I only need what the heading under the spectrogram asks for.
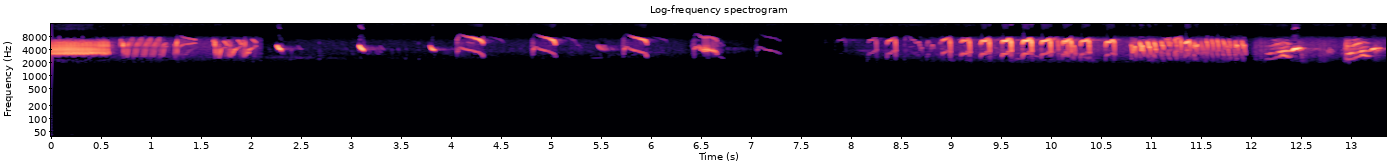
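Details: Tree pipit (Anthus trivialis), a small migratory bird, song in a forest in Poland: high, bright phrases of rapid trills and sharp downslurred notes, building into fast repeated chirps before ending in thin buzzy notes, possibly with white noise.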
